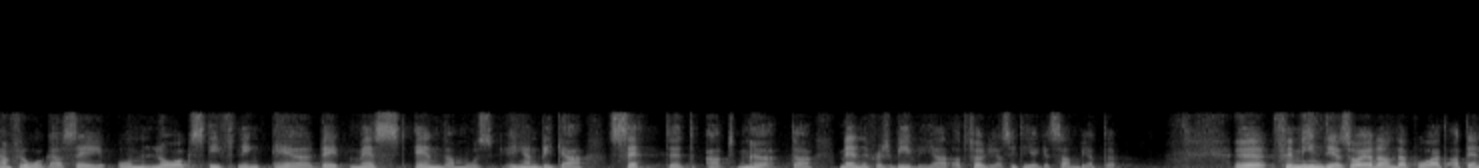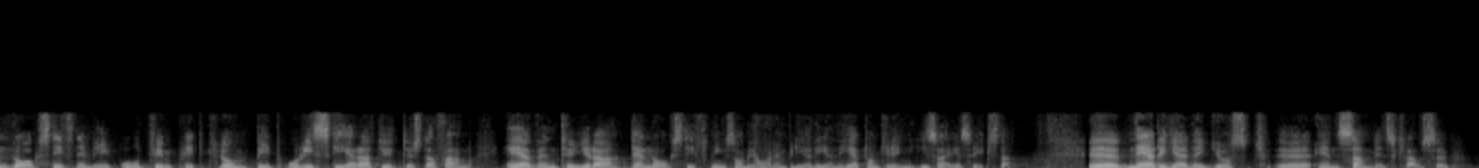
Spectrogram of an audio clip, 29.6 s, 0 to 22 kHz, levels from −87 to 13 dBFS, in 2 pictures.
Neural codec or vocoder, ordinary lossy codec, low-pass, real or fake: codec, 16 kHz, 1.1 kbps, Voila-Tokenizer; AAC, 48 kbps; 7.2 kHz; fake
